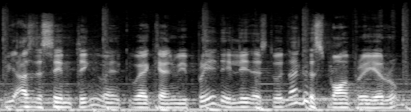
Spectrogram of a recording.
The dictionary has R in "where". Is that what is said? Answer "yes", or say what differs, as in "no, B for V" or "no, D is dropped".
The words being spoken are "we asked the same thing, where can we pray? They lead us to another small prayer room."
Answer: no, W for R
